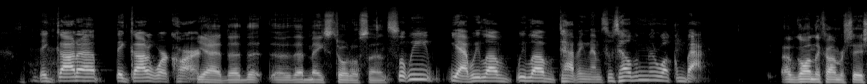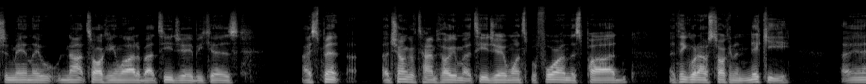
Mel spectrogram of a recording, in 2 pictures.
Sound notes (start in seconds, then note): none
